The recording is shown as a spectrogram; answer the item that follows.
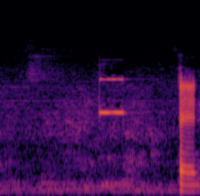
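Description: A single short electronic beep on the mission radio loop, a steady high tone lasting about a quarter second about a second in, over faint hiss. A man's voice starts on the radio near the end.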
